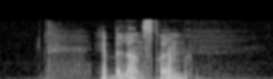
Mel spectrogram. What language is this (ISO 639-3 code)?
swe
